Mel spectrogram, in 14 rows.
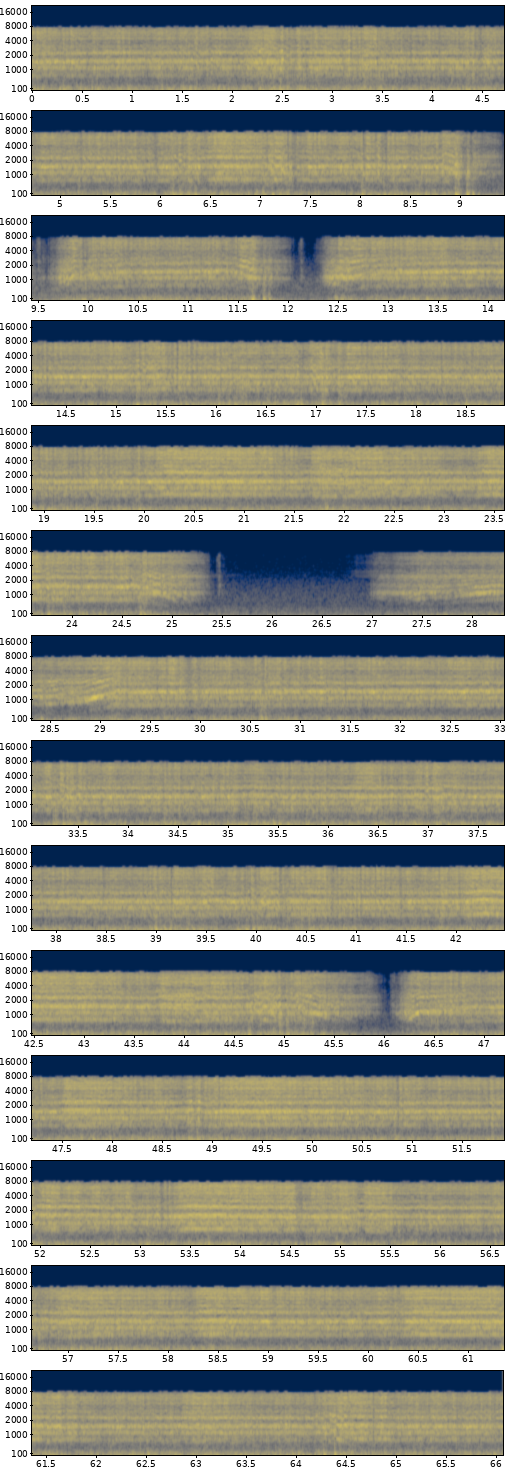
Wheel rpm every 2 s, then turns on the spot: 190, 200, 200, 200, 130, 150, 120, 200, 200, 200, 200, 200, 100, 20, 130, 200, 200, 200, 200, 200, 200, 200, 150, 120, 200, 200, 200, 200, 200, 200, 200, 200, 200.
none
